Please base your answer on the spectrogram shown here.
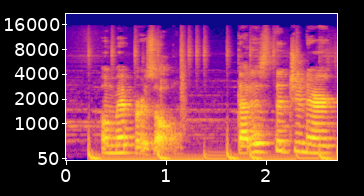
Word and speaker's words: omeprazole: or I should say tell you how to pronounce this drug omeprazole omeprazole that is the generic name and the brand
